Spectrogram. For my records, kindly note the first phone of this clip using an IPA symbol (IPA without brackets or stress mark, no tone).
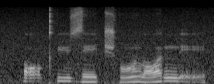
ɔ̰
